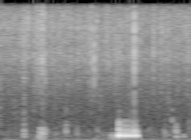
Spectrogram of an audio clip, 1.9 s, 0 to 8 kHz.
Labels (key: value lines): label: biophony, damselfish
recorder: SoundTrap 600 or HydroMoth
